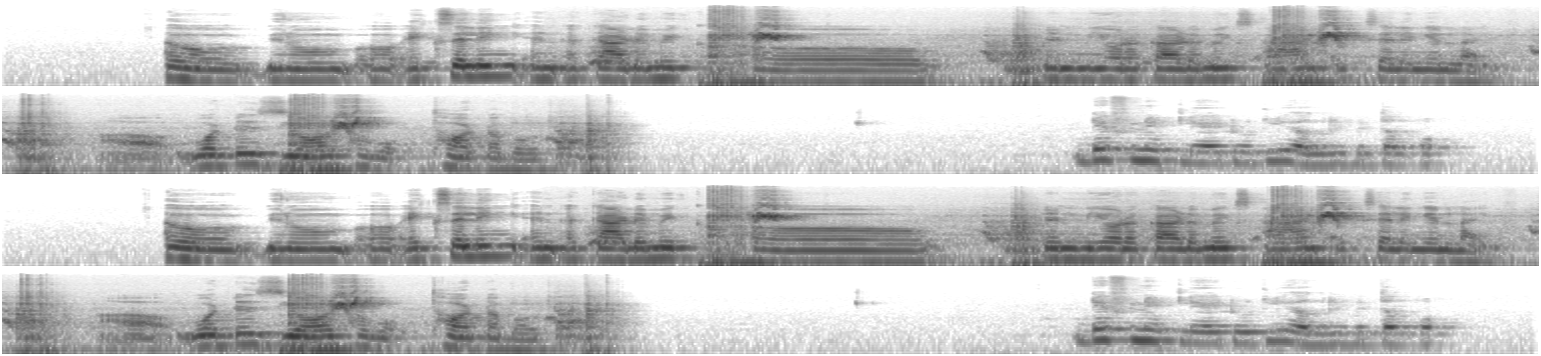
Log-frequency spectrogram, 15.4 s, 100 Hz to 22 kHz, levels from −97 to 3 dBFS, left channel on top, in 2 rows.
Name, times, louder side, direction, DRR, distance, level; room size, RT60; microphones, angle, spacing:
voice 1, 0.8-4.7 5.2-7.5 8.2-10.6, right 2 dB, 70° right, 5 dB, 2.5 m, -34 dB
sound 1, 2.7-10.7, right 1 dB, 45° right, 4.8 m, -35 dB
voice 2, 13.1-14.8, right 1 dB, 25° right, 5 dB, 2.2 m, -39 dB
15.0 x 7.5 x 7.2 m, 0.35 s
head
